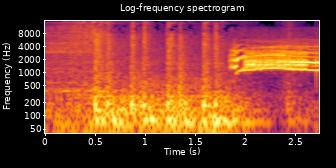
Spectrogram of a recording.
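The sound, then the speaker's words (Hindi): A woman lets out a loud, shrill, sustained scream near the end, following a few seconds of low rumbling and scattered thumping noises. “वो औरत कुछ सेकंड तक यूं ही चिल्लाती रही विक्रांत के कानों में उसकी आवाज चुभ रही थी”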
